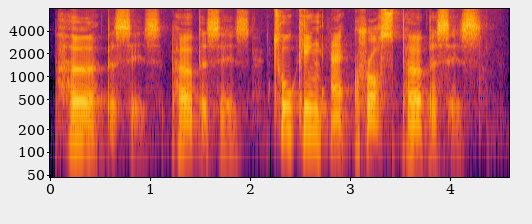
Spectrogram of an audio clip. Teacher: the pronunciation of purposes, which is stressed on the first syllable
